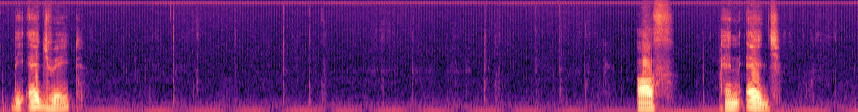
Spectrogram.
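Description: A man speaks calmly into a close microphone, in short bursts.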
